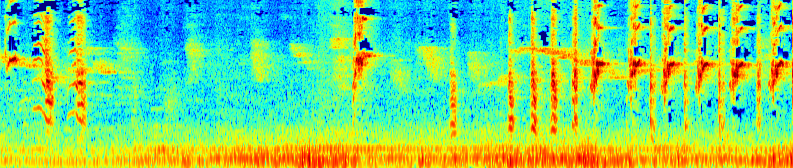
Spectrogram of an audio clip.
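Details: Javan myna in energetic gacor song meant to excite other mynas: a few looping whistles and scattered harsh notes, then a high steady whistle followed by a regular series of sharp chipping notes about three per second.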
